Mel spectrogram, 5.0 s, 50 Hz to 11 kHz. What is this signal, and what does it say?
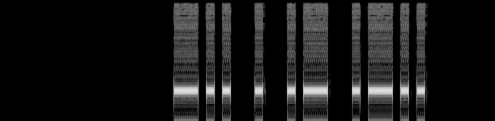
Morse code, heard as a keyed tone, about 15 wpm, 800 Hz. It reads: DEAL
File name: Alphabetical / Alphabetical mp3s / Ds @13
